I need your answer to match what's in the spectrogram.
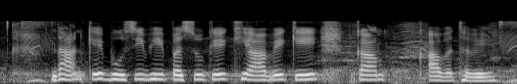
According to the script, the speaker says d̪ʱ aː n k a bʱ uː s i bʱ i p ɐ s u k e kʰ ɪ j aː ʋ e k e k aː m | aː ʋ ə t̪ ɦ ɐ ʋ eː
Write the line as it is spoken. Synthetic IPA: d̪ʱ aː n k e bʱ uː s i bʱ i p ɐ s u k e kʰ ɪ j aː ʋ e k e k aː m | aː ʋ ə t̪ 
